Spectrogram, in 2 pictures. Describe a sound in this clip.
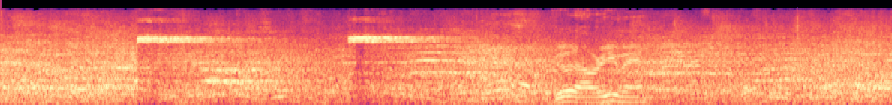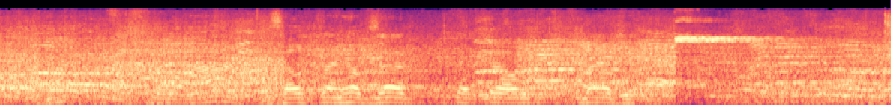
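A referee blows short, sharp whistle blasts.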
